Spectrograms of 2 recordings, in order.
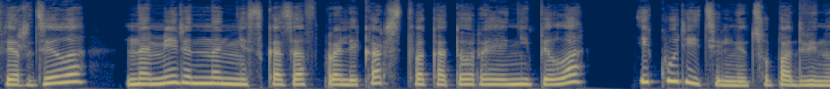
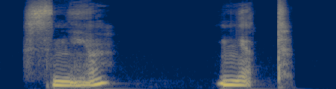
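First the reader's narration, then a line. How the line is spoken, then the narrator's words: Hard, clipped words. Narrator (Russian): жестко отчеканил инкуб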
